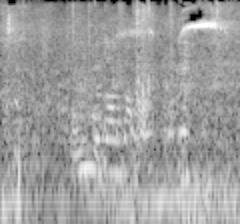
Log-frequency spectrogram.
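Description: Quiet talk between people, with a low steady background rumble and a short high-pitched chirp near the end.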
